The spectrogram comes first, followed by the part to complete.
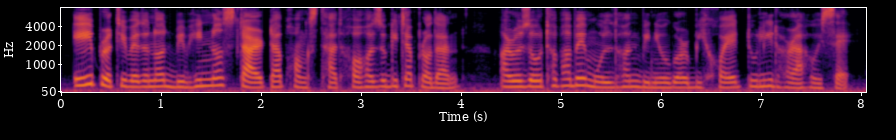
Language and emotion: Assamese, neutral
